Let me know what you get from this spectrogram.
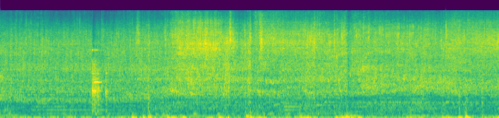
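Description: Chicken thigh pieces and uncooked glutinous rice sizzling in hot oil in a stainless-steel pot, stirred with a spatula that scrapes through them with a few light knocks against the pot.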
